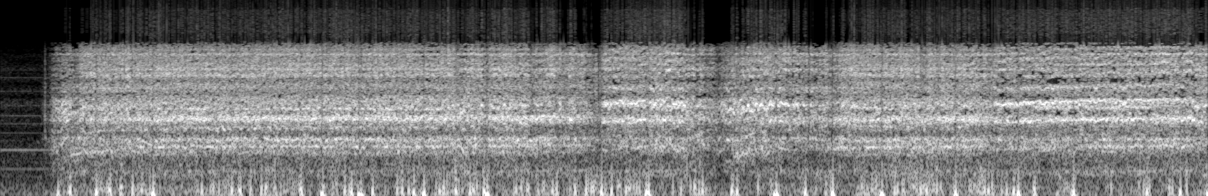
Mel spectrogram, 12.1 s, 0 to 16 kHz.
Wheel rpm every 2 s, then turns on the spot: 60, 210, 220, 150, 200, 210.
none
